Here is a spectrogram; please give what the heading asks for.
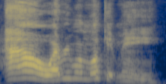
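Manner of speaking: high, loud hammed-up whine; mock attention seeker. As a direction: play a fake-fallen attention seeker, way up and loud. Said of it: "so I can be like".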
